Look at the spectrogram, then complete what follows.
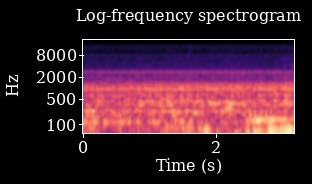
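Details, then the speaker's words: Sanyo VCR 7200 Betamax player during a playback test: a quiet hiss and hum with a faint rough, uneven churn from the tape transport. It is spinning but doesn't sound smooth; it later plays, with lines on the picture. "oh it doesn't sound great nothing displaying on the tv i mean it sounds like it's spinning"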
